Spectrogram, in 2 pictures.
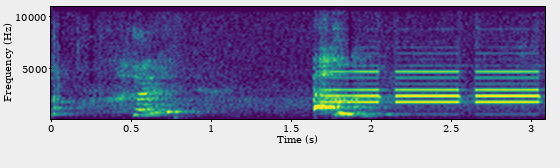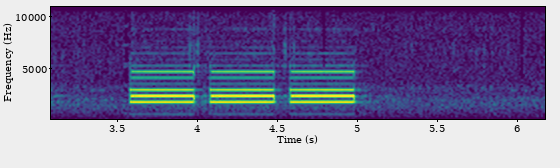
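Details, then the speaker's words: Acer Revo RL80-UR23 gives three short beeps, a pause, then three more at power-on; new RAM and a disconnected board didn't fix it, and the motherboard was replaced. "it gives a beep code. So it's three beeps. Space, three beeps."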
